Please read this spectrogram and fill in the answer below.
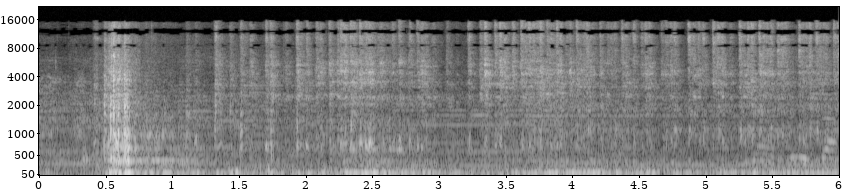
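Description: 1970 Oldsmobile 442's 455 V8 firing up about half a second in with a loud burst, then running with a steady low rumble.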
